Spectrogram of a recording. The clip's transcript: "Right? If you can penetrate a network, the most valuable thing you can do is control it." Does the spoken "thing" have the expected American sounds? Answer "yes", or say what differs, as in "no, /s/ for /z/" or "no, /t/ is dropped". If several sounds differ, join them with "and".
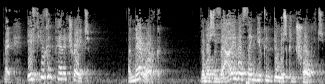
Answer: yes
